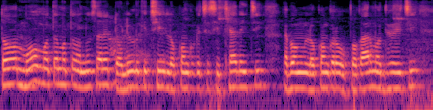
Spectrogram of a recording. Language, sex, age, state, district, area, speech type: Odia, male, 30-45, Odisha, Rayagada, rural, spontaneous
